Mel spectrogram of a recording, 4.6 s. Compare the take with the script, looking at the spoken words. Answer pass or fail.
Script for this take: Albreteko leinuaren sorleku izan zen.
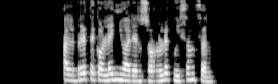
pass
